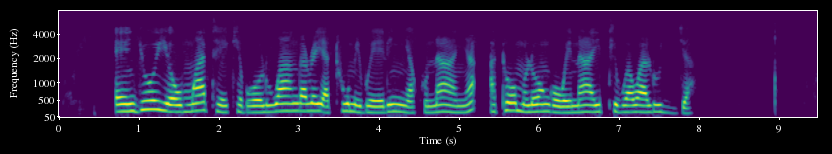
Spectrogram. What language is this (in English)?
Ganda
